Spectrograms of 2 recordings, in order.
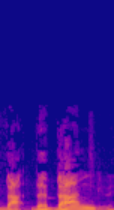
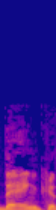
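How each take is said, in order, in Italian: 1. La prima vocale è un suono 'a' aperto. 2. La prima vocale è un suono 'e'.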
